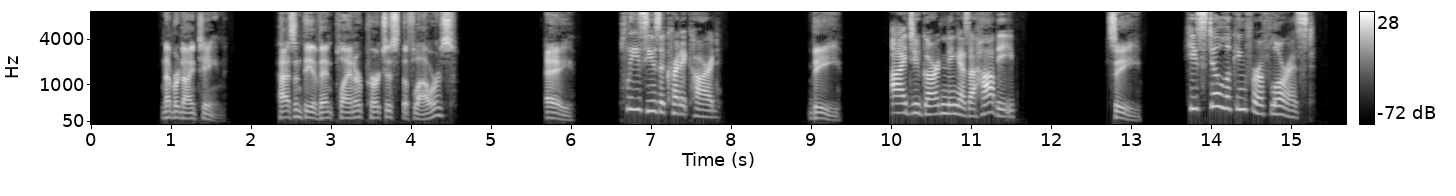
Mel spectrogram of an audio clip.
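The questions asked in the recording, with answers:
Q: Hasn't the event planner purchased the flowers?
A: C: He's still looking for a florist.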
